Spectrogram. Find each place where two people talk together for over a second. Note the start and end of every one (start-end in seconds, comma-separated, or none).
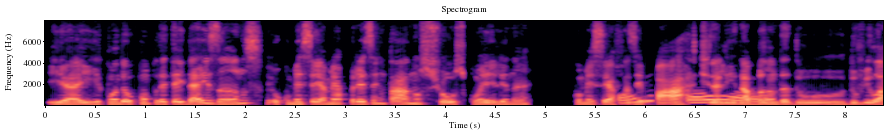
5.7-7.3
